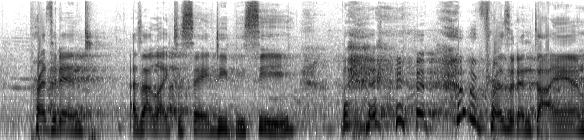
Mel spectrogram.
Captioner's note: laughing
